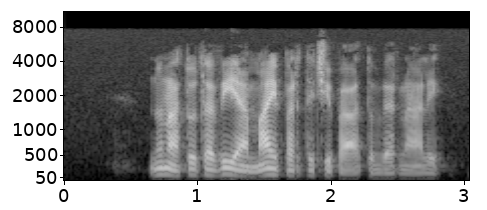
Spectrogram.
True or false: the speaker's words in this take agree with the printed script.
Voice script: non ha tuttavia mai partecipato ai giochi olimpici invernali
false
